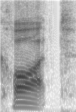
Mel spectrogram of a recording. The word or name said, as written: cot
